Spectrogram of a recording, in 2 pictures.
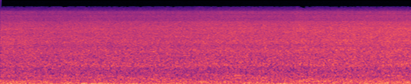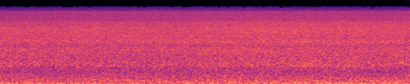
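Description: Steady roar of a large waterfall and the fast river below it, an even rushing noise that holds at one level throughout.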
